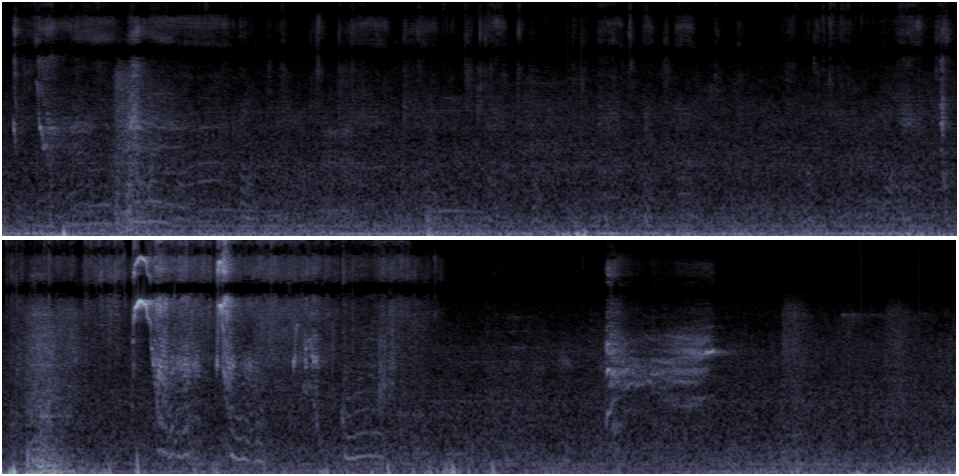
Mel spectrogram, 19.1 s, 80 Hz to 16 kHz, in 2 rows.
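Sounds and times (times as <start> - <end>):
squirrels squeaking and chirping: 0.0 - 2.0, 10.5 - 13.6, 15.6 - 16.8.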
